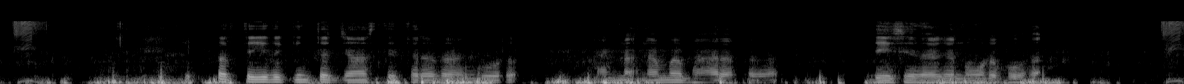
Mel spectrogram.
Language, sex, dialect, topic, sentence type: Kannada, male, Northeastern, agriculture, statement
